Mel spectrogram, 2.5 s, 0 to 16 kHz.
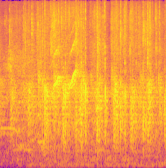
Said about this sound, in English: This is about 2/3 of the cast right now. We also have. Clap it up. Yeah. Yeah, that's good.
